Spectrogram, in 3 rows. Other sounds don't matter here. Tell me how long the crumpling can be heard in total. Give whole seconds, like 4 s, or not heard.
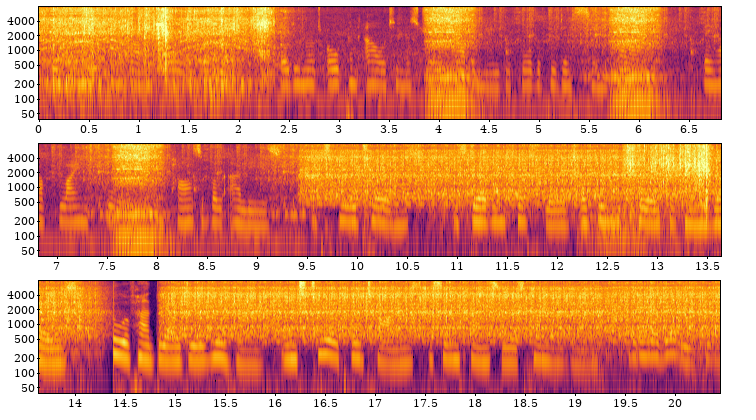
3 s.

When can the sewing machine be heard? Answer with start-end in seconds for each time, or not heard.
0.0-20.4.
